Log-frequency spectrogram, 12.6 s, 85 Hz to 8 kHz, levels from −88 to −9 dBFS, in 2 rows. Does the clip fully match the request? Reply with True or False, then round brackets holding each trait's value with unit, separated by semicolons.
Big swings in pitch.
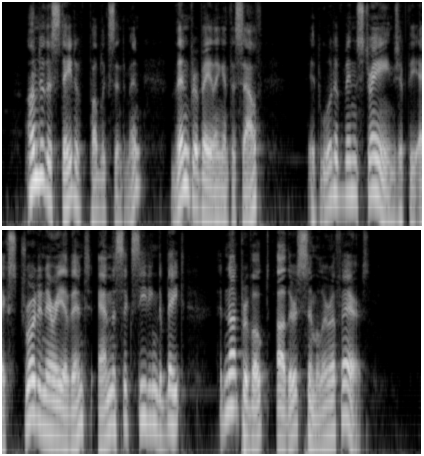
True (8.1 semitones)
